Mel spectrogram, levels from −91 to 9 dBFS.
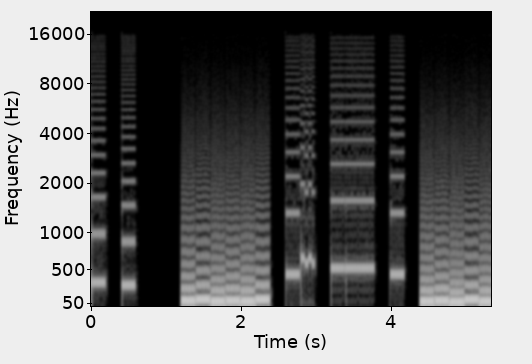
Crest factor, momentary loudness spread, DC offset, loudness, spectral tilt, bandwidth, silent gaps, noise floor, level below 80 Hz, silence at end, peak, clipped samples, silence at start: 6 dB; 11 LU; under 0.1%; -21 LUFS; -8.5 dB/octave; 7.2 kHz; 0.22-0.40 s, 0.62-1.19 s, 2.41-2.58 s, 3.01-3.18 s, 3.80-3.97 s, 4.20-4.37 s; under -90 dBFS; -22 dBFS; 0 s; -12 dBFS; under 0.1%; 0 s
